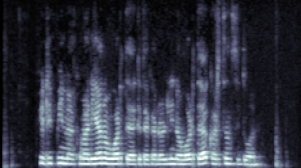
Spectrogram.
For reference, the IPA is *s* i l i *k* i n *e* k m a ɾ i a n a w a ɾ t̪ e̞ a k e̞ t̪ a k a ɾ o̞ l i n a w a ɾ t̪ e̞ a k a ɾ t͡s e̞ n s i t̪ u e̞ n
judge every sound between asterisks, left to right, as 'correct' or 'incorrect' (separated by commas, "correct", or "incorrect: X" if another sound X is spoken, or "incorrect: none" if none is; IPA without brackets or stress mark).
incorrect: f, incorrect: p, incorrect: a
